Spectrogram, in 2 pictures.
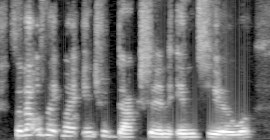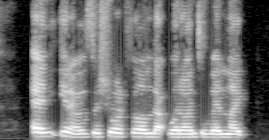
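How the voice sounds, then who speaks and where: A woman with a Caribbean accent speaks at a fairly quick pace in a medium pitch with ordinary pitch variation and a dark, mellow tone, the sound dry and close with no echo. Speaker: film producer. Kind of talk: casual chat.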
